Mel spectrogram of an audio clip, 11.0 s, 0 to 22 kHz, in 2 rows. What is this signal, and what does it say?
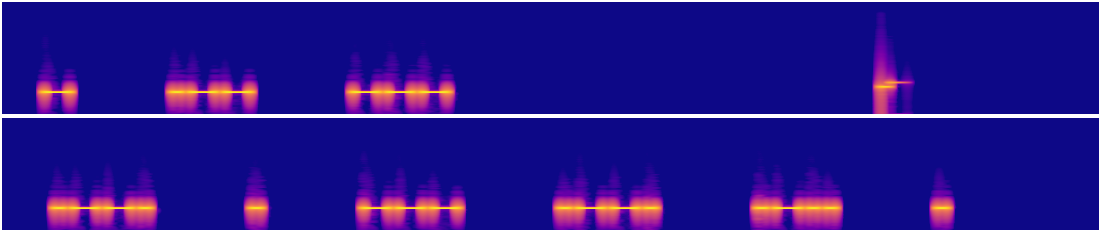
Morse code, heard as a keyed tone, about 28 wpm, spaced as for 13 wpm, 700 Hz. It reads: TWO PEOPLE
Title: 4x Character Spacing - Top 100 Words - 28wpm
